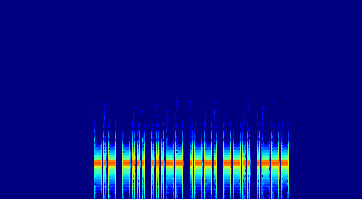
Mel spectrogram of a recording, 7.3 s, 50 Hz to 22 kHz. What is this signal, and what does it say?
Morse code, heard as a keyed tone, about 25 wpm, 700 Hz. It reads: KB3PZJ
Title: USA Call Signs - 6 Characters - Repeated 2x - 25wpm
